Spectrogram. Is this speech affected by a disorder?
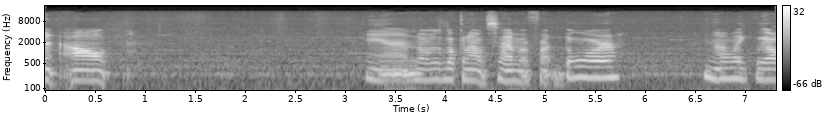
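Yes: cerebral palsy; hands affected, shaking.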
